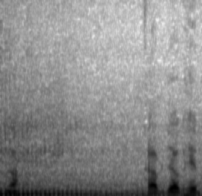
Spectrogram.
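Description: A motorcycle engine passing on the street, its low hum fading away over the first second. A man's voice speaks briefly near the end.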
